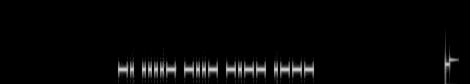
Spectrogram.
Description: Morse code, heard as a keyed tone, about 40 wpm, 700 Hz. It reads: N4XYJ
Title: USA Call Signs - 5 Characters - 6x Character Spacing - 40wpm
